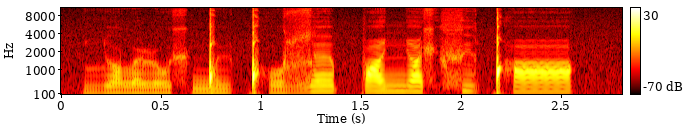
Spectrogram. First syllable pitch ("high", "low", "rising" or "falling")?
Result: low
